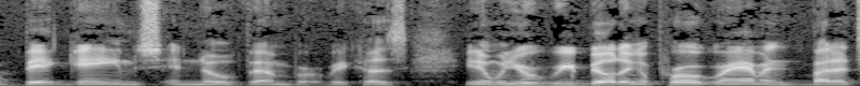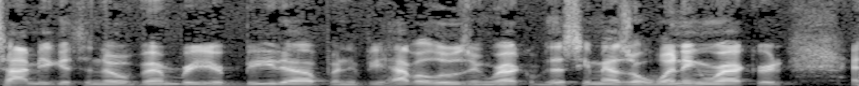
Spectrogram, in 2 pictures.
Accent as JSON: {"language": "English", "town": "Chesapeake", "region": "Virginia", "country": "United States", "tie": "born or raised there", "moved": "yes", "said": "I was raised in the Tidewater area in Chesapeake"}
